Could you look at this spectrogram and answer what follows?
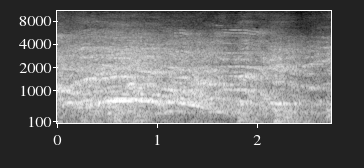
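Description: Crowd at a women's boxing match roars and cheers in a sustained, dense wash of voices, steady and loud throughout.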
